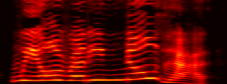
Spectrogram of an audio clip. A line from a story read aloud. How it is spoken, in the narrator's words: shouted Taffy Morgan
